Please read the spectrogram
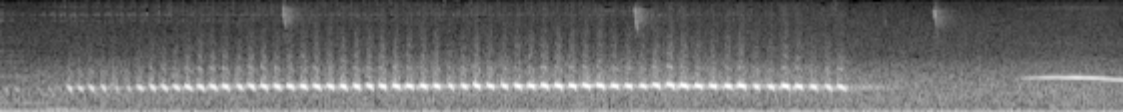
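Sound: owl hooting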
